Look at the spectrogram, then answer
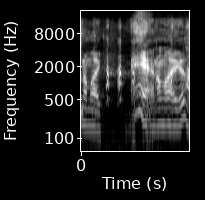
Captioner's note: laughs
